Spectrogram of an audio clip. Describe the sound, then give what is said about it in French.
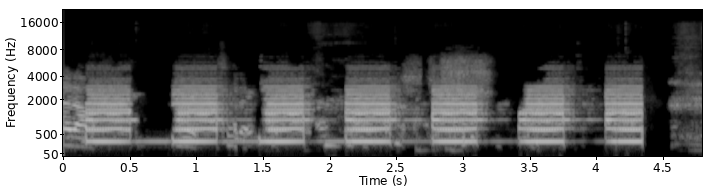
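A loud, harsh electronic alarm blares in repeated bursts, about seven pulses in a steady rhythm with a low steady hum continuing beneath the gaps. “Ah ben non, l'alarme, c'est que quand il aime.”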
